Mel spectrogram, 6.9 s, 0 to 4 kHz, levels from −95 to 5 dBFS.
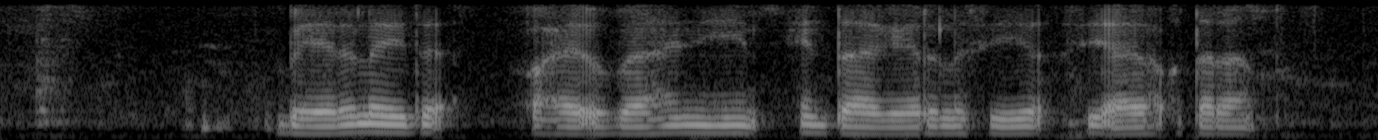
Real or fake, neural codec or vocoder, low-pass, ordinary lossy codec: real; none; 3.6 kHz; AAC, 32 kbps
